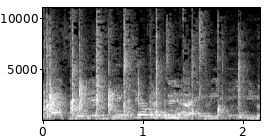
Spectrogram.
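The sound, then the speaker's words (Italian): Studio audience claps for quiz show contestants in a brisk burst of many hands. The applause holds fairly steady for a couple of seconds while voices carry on over it. “Un applauso. Complimenti.”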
